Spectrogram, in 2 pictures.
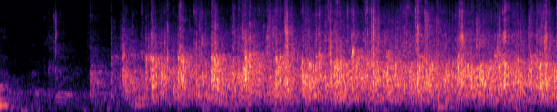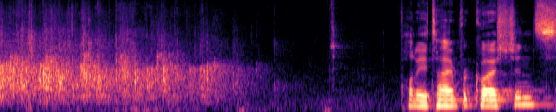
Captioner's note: applause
